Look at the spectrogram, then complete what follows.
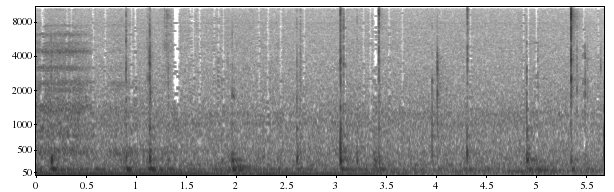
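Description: Light, irregular clicks and ticks of small plastic and metal parts being handled as a replacement brush card with spring-loaded carbon brushes is worked into place over a cordless impact driver's motor commutator.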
